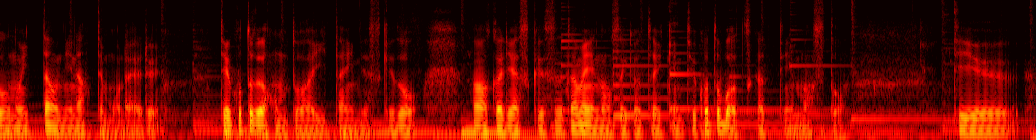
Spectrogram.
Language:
Japanese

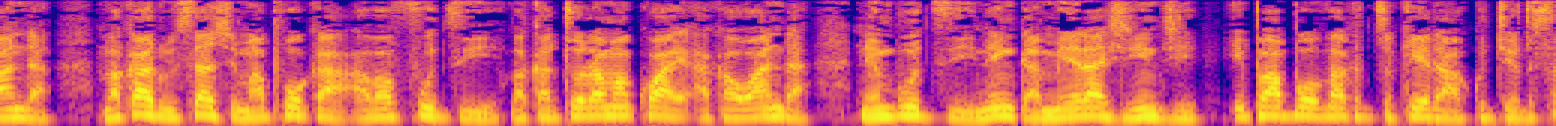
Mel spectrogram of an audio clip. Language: Shona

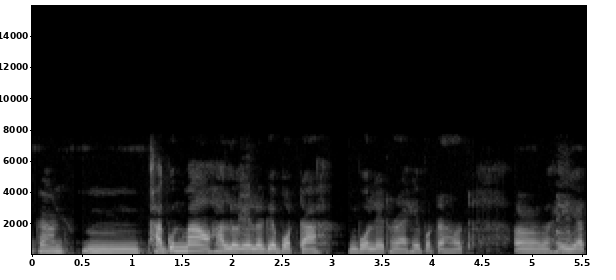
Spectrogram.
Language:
Assamese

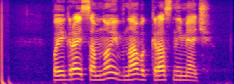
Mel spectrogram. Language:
Russian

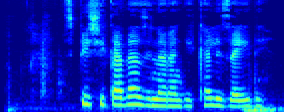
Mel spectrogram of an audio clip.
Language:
Swahili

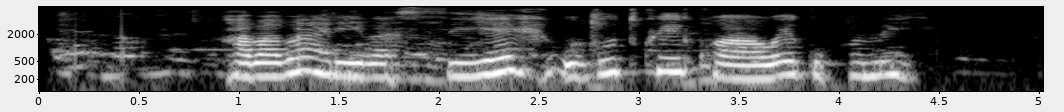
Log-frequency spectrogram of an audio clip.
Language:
Kinyarwanda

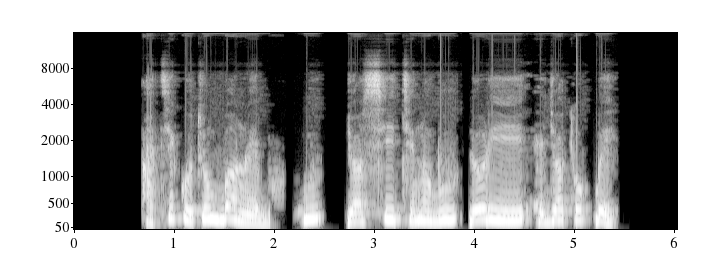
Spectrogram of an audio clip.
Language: Yoruba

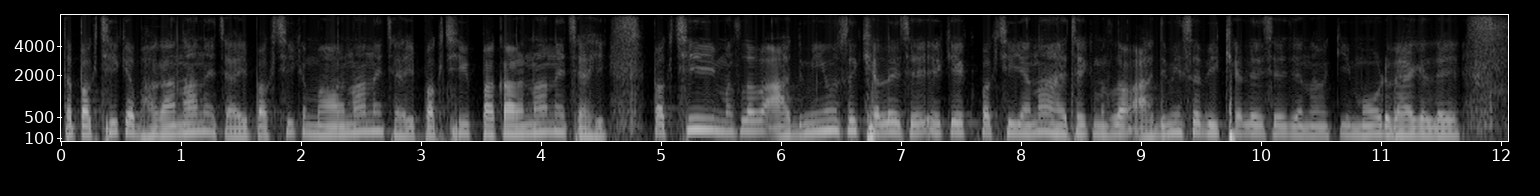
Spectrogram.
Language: Maithili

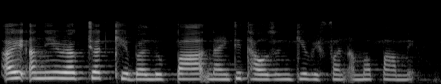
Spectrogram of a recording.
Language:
Manipuri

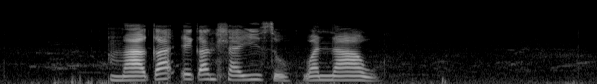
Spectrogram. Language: Tsonga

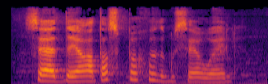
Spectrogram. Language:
Kabyle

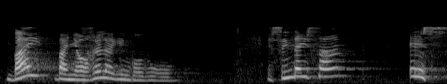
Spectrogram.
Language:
Basque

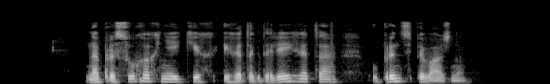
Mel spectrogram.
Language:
Belarusian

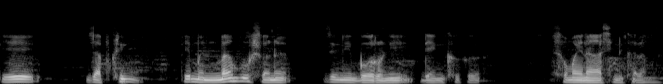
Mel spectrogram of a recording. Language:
Bodo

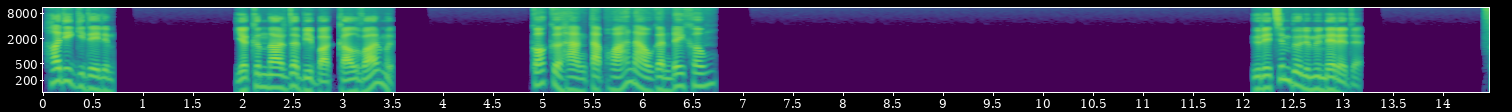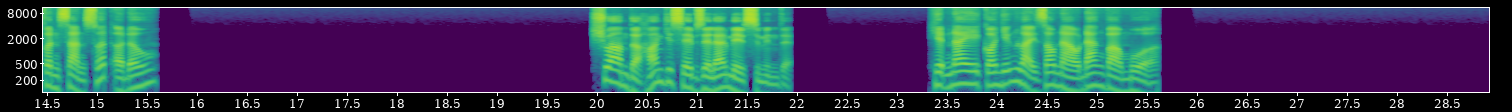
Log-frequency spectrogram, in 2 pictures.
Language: Turkish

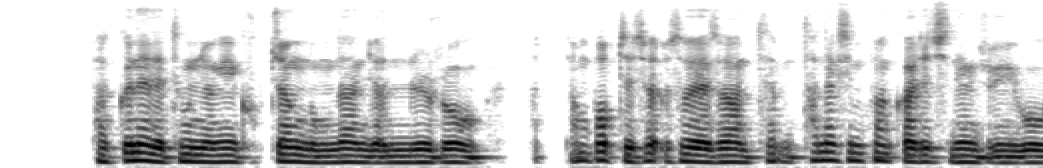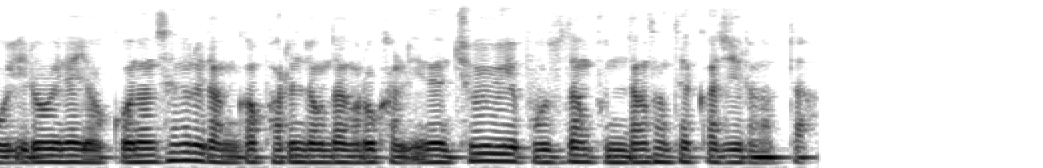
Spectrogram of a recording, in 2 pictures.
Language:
Korean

